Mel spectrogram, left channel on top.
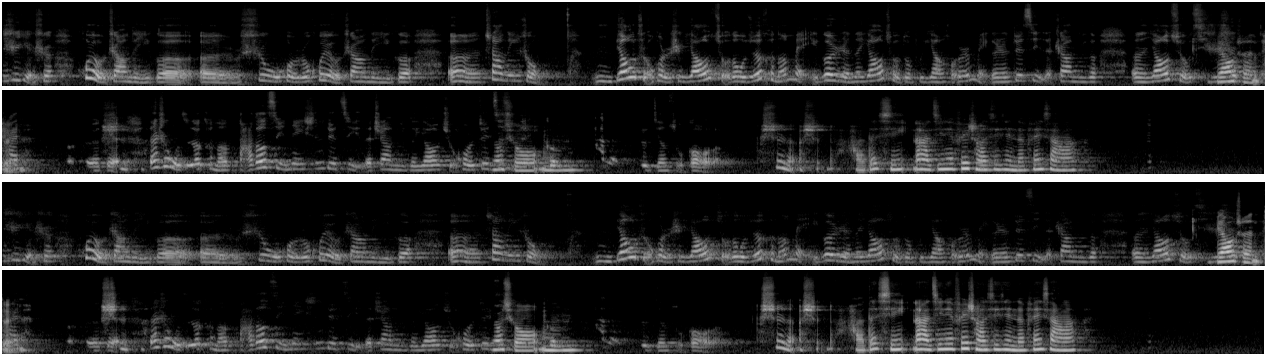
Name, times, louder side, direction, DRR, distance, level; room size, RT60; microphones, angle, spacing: voice 1, 0.0-12.4 12.7-12.8 13.5-18.2 18.6-19.8, left 3 dB, 85° left, 10 dB, 1.0 m, -31 dB
voice 2, 12.2-12.8 13.6-13.8 17.5-18.4 20.2-23.4, right 4 dB, 60° right, 12 dB, 0.7 m, -24 dB
20.0 x 10.0 x 3.6 m, 0.92 s
head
